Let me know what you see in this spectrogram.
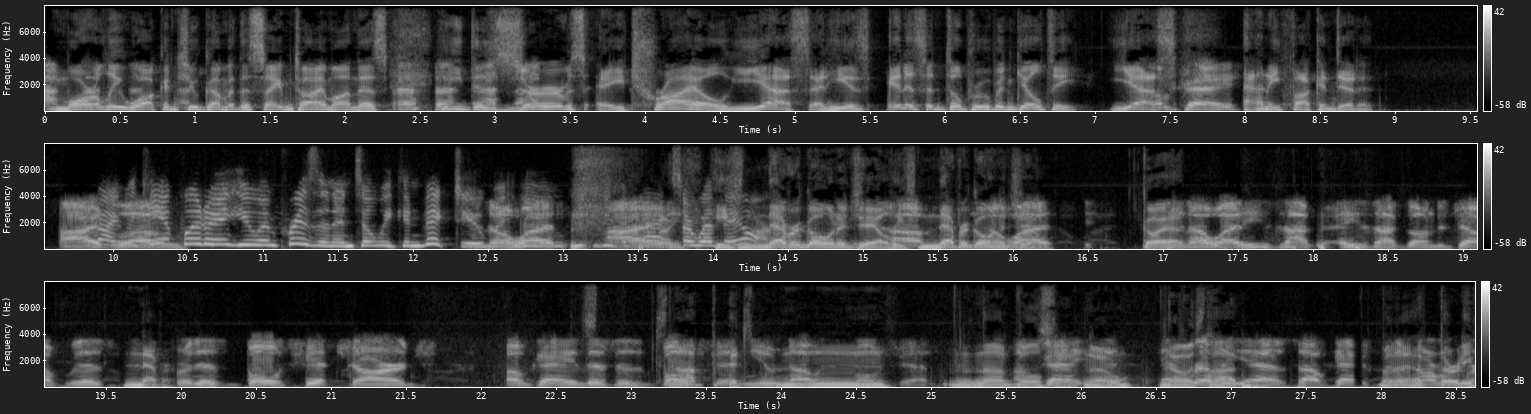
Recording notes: take calls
